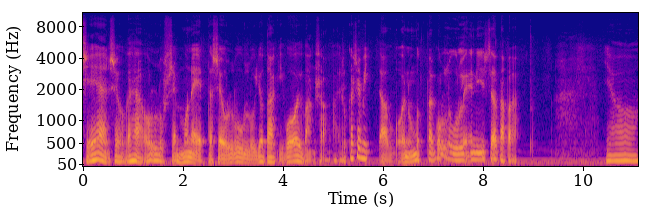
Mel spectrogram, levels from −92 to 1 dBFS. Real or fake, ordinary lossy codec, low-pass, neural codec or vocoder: real; none; none; none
